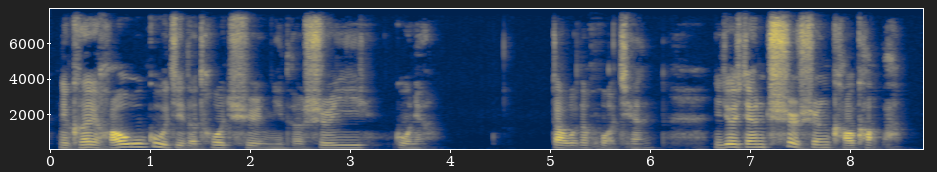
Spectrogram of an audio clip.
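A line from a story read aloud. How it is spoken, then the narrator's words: Sighing. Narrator (Chinese): 袁氏叹了一口气说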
